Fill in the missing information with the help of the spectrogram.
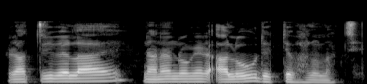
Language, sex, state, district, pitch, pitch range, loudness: Bengali, male, West Bengal, Cooch Behar, 125 Hz, 120-140 Hz, -16 LUFS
